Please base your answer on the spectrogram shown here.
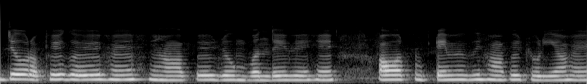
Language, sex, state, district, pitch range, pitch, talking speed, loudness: Hindi, female, Maharashtra, Gondia, 200-220 Hz, 210 Hz, 185 wpm, -16 LUFS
